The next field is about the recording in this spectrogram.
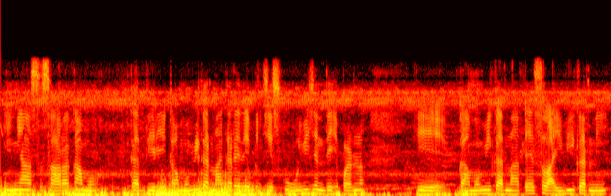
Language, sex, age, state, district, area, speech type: Dogri, female, 60+, Jammu and Kashmir, Samba, rural, spontaneous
